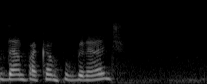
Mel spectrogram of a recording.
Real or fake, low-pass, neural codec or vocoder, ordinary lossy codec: fake; none; codec, 16 kHz, 1.1 kbps, Voila-Tokenizer; none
